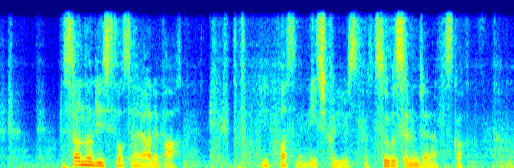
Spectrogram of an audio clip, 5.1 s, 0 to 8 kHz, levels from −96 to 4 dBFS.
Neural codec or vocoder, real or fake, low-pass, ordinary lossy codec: codec, 16 kHz in and 24 kHz out, 0.6 kbps, FocalCodec, streaming, 4096 codes; fake; 7.2 kHz; none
